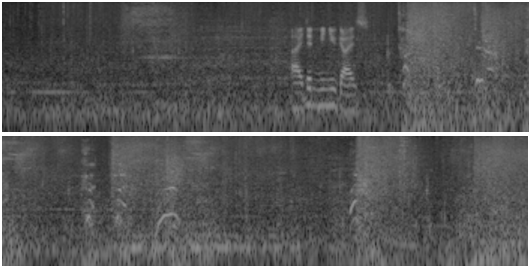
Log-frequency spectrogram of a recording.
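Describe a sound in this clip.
Water splashes under running feet.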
